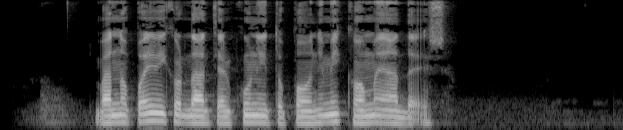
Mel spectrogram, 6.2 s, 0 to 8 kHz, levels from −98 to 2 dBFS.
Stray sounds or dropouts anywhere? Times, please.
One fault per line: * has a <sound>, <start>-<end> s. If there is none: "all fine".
all fine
